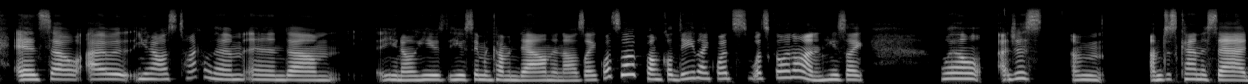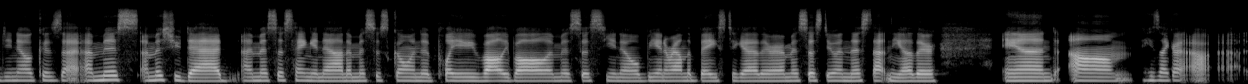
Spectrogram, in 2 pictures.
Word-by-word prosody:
and 225 +1 +4
so 225 -1 +1
I 240 +1 +2 0.2
wa - - -2
you 250 +1 -2
know, 245 -1 +1
I - - +1
was 245 0 -5
talking 320 +5 -8
with 260 - -3
him 225 -1 -1
and, 215 -2 -2
um, 200 +1 +2 0.4
you 215 0 -2
know, 200 0 +1
he 215 +2 +2
was 215 -1 -2
he 215 +1 -2
was 215 -1 -1
seeming 215 -2 -1
coming 205 -2 0
down, 195 0 +3
and 185 -1 -4
I 180 - -1
was 185 +1 -5
like, 210 +5 -2
"What's 350 +7 -3
up, 460 0 +4
Uncle 235 -1 +1
D? 245 +7 -1
Like, 270 -2 -2
what's 265 +1 -2
what's 275 0 -4
going 310 +1 -1
on?" 290 -9 +5
And 200 +2 -1
he's 220 -1 0
like, 215 -2 +1 0.7
"Well, 265 -1 +2
I 220 - 0
just 270 +2 -1 0.3
I'm 210 -1 -2 0.5
I'm 210 +1 +1
just 235 0 -2
kinda 240 -2 +2
sad, 205 -3 +5
you 180 - -6
know, 180 0 -2
'cause 185 -1 -6
I - - +2
I 185 - 0
miss 205 +2 +1
I 185 - -3
miss 200 +2 -1
your 195 - -1
dad, 160 -1 +3
I 175 -1 -3
miss 175 0 -3
us 185 - -3
hanging 175 -3 -1
out, 165 0 +2
I - - 0
miss 170 +2 -4
us 175 - -5
going 175 -1 -2
to 165 -1 -2
play 170 +1 -2
volleyball, 165 0 +4
I 165 - -1
miss 170 -1 -5
us, 170 -1 -4
you 170 -1 -5
know, 160 -1 -2
being 170 +1 -3
around 170 0 +1
the 170 - -4
base 165 0 -2
together, 165 0 -1
I - - 0
miss 170 +1 -3
us 175 0 +1
doing 175 -1 -3
this, 170 +1 -2
that 170 -1 +2
and - - -5
the 160 -1 -1
other," 160 0 +1 0.7
and, 175 0 +4
um, 175 -1 +4
he's 185 0 -8
like, 185 0 -2
"I, 185 - +1
uh - - -1 0.2
I - - -9
190 Hz, 225 wpm, -23 LUFS, 170-220 Hz, 0.7 s, on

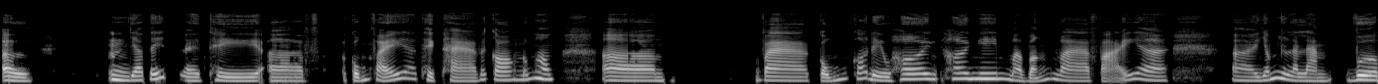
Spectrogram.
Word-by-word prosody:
ừ, 170 -3 +5 0.8
ừm, 210 -4 +4
giao 195 0 +2
tiếp 245 +8 +3
về 175 -4 -1
thì, 170 -3 +1
ờ, 165 -1 -2
ph - - -21 0.4
cũng 180 +5 +1
phải, 210 +12 +2
a, 265 -2 -5
thiệt 185 -5 -3
thà 155 -1 -2
với 230 - -6
con, 210 -1 +1
đúng 235 +6 -3
hông? 245 -5 +3 0.5
Ờ, 185 -1 +3 1.3
và 180 -2 +1
cũng 180 +9 -1
có 265 +1 -3
điều 190 -6 +2
hơi 245 +3 +2
hơi 265 0 +1
nghiêm 260 -1 +4
mà 180 -4 0
vẫn 165 - -3
và 170 -5 -2
phải, 220 +8 -3
a, 195 -6 -1 0.6
à, 185 -3 -4
giống 200 +9 0
như 285 -4 +3
là, 190 -5 0
làm 165 -1 -2 0.3
vừa 205 -2 +9
190 Hz, 155 wpm, -23 LUFS, 170-235 Hz, 1.3 s, vừa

